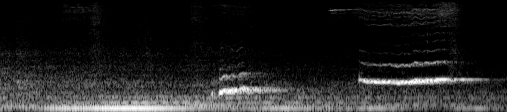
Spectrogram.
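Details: Pet dog being bathed gives two drawn-out whines, the second longer and held level, over a low steady hum and background rumble.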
